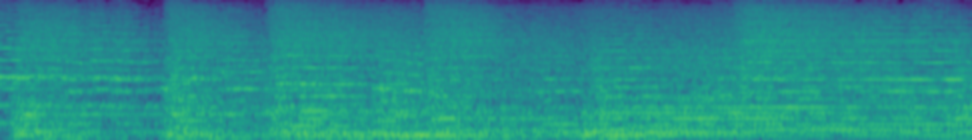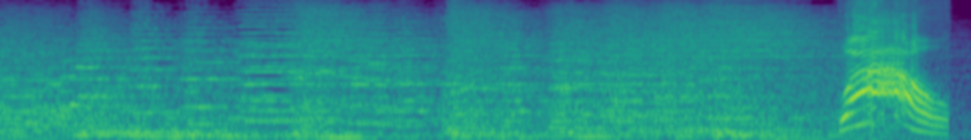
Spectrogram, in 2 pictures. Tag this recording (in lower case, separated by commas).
music, speech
